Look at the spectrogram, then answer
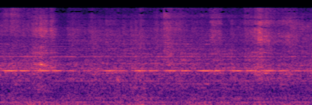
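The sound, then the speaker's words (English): A steady, loud rumble of a long train rolling past, with continuous low clattering and a faint metallic whine holding throughout, and no break in the noise. “Trying to get home from work, and I'm stuck in a long, long, long, long, long train.”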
